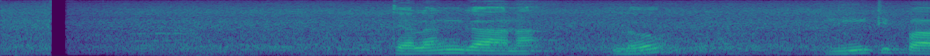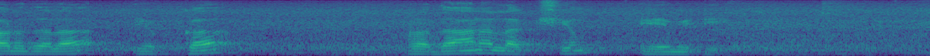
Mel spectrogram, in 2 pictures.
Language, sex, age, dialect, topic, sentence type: Telugu, male, 31-35, Telangana, agriculture, question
